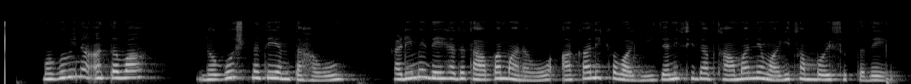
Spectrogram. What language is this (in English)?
Kannada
